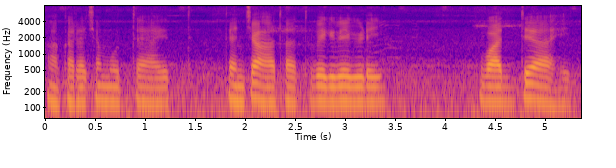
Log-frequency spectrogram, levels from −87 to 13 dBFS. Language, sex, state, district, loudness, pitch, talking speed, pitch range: Marathi, male, Maharashtra, Pune, -17 LUFS, 125 Hz, 90 wpm, 125-130 Hz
